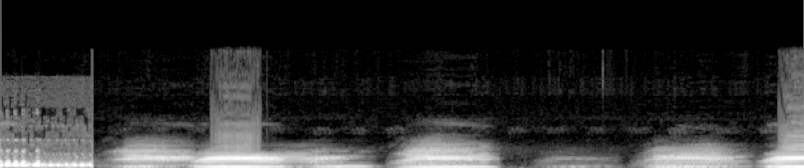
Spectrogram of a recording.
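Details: Crying frog giving drawn-out, moaning harmonic wails, each lasting about a second with short gaps between, after a brief burst of noise at the start.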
